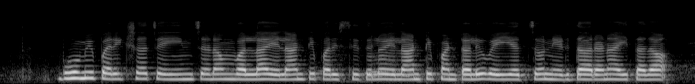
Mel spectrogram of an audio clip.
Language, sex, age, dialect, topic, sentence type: Telugu, female, 31-35, Telangana, agriculture, question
